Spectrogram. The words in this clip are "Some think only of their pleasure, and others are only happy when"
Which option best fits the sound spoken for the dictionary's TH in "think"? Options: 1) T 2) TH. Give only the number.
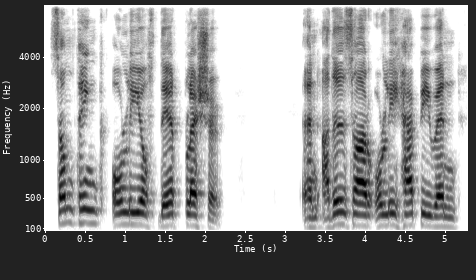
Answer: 1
